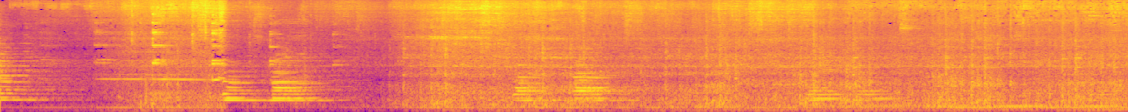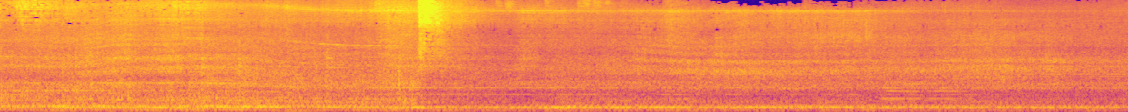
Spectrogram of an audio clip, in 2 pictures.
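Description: Metra commuter train's diesel locomotive horn sounding two long, loud chords, then a few shorter, fainter notes. The train then passes with a steady low engine drone and wheel-on-rail noise, and a single sharp clank about two-thirds of the way through.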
